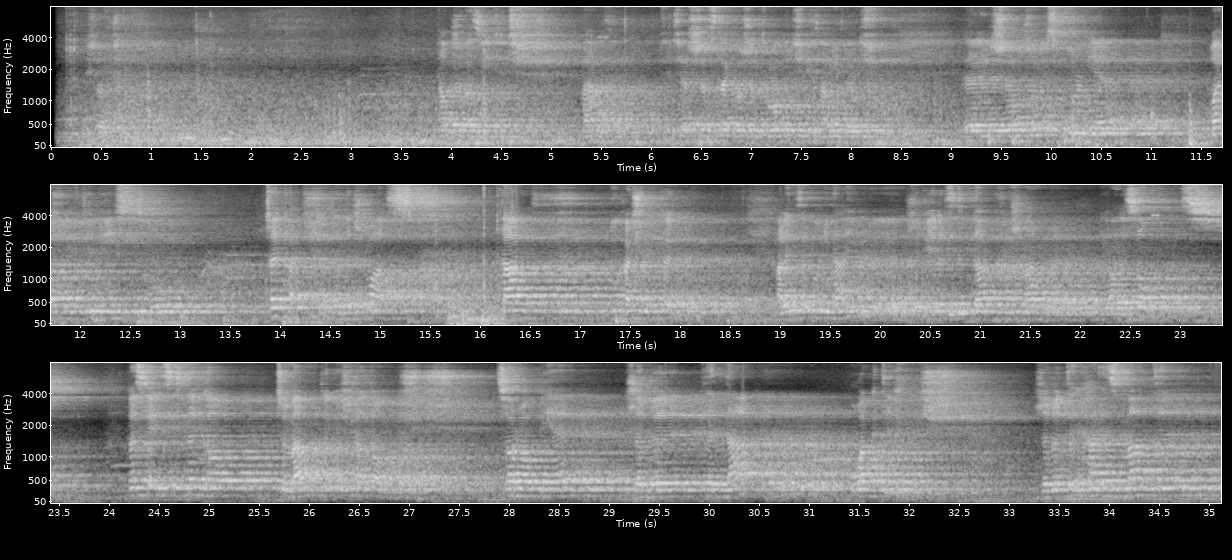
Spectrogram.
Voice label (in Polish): Homilia; reverb reduction noisegate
